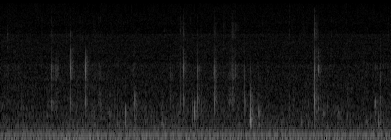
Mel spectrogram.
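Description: A rabbit chews hay with quick, dry crunching clicks against a steady low hum.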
